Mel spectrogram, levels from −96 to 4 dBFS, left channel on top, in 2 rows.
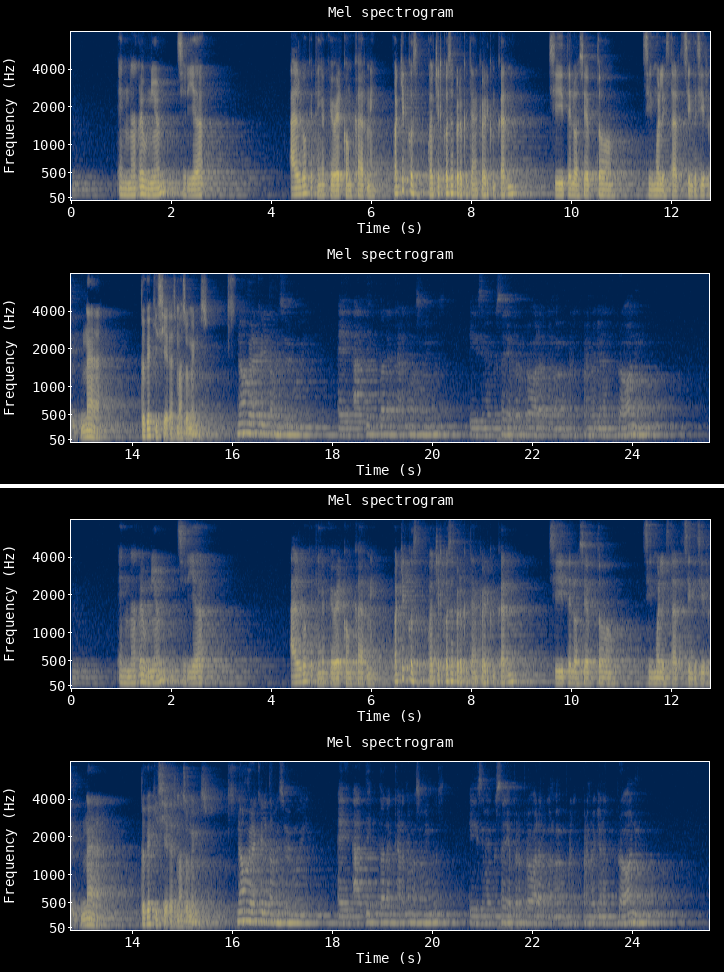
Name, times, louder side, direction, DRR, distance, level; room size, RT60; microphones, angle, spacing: voice 1, 0.9-2.7 4.4-6.1 6.5-8.9 9.6-10.9 11.5-13.4 14.2-15.5 15.9-16.0, left 3 dB, 55° left, 12 dB, 0.5 m, -27 dB
voice 2, 16.1-17.7 18.1-20.2 20.7-24.2, right 1 dB, 40° right, 4 dB, 1.3 m, -38 dB
15.5 x 11.5 x 5.6 m, 2.4 s
head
